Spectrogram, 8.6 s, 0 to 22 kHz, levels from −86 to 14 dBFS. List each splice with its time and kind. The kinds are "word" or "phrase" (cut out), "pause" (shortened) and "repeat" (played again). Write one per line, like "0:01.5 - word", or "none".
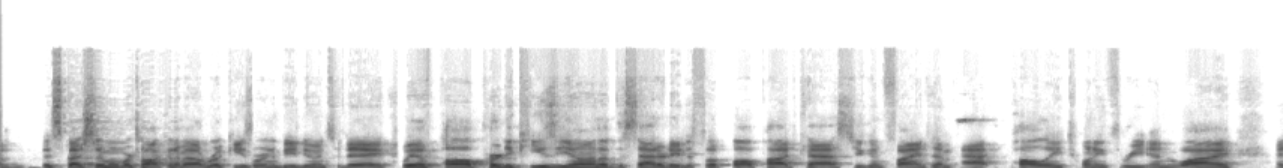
0:01.7 - word
0:02.6 - pause
0:04.6 - word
